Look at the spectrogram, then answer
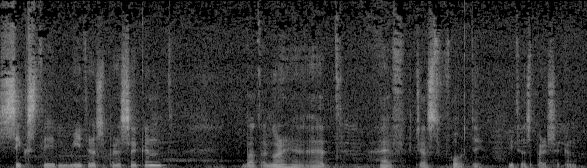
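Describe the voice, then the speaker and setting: Very slowly, a man talks with a non-native accent. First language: not English. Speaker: gaming youtuber. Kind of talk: game tutorial. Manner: halting.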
